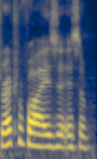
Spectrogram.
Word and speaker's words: Retrouvaille: Let's, Elena, I want you to mention Retrovi because that's really, really important. Yes, Retrovi is a program that helps couples to heal, to renew their marriage.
